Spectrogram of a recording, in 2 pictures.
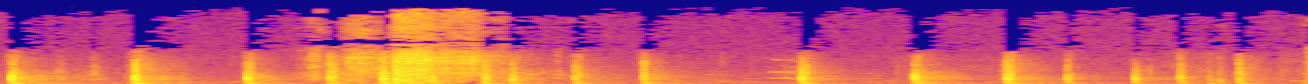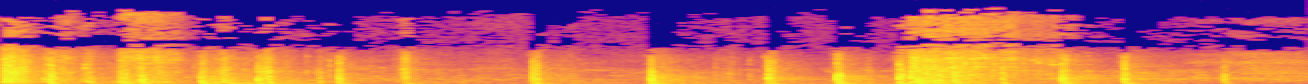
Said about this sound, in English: You knocked over two lamps in the end table, you broke the legs off the sofa, and stuck your foot through the front window.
